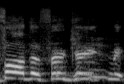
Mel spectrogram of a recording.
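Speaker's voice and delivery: weeping, crying, very high-pitched wail. Retelling a preacher crying on TV after being caught: imitating someone crying.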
